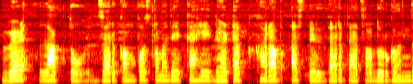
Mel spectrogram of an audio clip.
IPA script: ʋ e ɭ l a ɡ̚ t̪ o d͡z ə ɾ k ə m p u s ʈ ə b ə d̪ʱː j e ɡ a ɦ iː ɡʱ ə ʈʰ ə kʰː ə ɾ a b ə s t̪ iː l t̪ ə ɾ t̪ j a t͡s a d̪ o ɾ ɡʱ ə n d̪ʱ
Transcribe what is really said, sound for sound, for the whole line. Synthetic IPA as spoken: ʋ e ɭ l a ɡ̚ t̪ o d͡z ə ɾ k ə m p o s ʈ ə m ə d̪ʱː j e k a ɦ iː ɡʱ ə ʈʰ ə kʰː ə ɾ a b ə s t̪ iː l t̪ ə ɾ t̪ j a t͡s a d̪ u ɾ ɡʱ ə n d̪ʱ

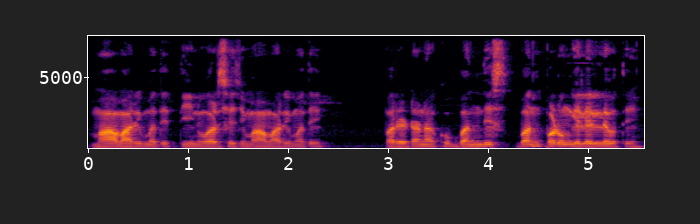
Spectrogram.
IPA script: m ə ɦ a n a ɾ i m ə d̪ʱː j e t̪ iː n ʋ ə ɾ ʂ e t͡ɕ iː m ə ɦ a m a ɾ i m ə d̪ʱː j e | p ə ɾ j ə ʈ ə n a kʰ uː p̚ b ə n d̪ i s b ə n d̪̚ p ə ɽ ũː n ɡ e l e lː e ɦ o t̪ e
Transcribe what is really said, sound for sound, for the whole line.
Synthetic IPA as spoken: m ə ɦ a m a ɾ i m ə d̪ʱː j e t̪ iː n ʋ ə ɾ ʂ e t͡ɕ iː m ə ɦ a m a ɾ i m ə d̪ʱː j e | p ə ɾ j ə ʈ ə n a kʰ uː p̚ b ə n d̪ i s b ə n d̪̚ p ə ɽ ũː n ɡ e l e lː e ɦ o t̪ e

